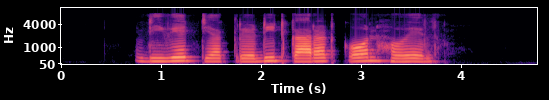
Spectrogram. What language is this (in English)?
Chhattisgarhi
